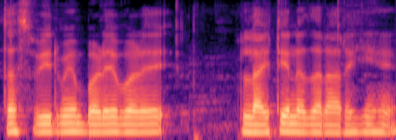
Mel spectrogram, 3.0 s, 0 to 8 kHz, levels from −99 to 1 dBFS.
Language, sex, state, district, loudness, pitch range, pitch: Hindi, male, Assam, Sonitpur, -15 LUFS, 120-125 Hz, 125 Hz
